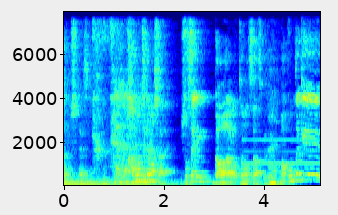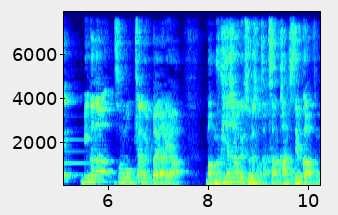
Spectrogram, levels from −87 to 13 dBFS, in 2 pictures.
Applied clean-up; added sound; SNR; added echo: none; Wind instrument, woodwind instrument; 18 dB; reverberation time 0.7 s.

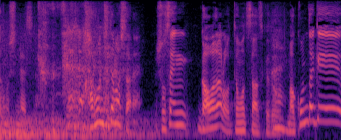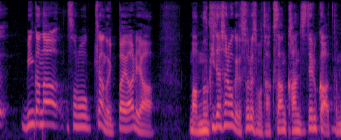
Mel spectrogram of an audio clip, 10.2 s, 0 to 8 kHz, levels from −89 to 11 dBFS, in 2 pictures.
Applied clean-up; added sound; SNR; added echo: none; none; none; none.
